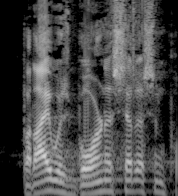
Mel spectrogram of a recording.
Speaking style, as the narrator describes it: Paul replied

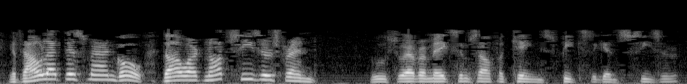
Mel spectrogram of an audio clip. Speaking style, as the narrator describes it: the Jews cried out, saying

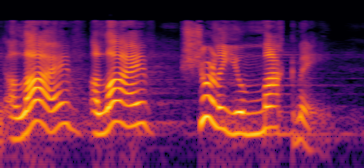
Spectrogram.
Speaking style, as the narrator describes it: said, exclaiming

